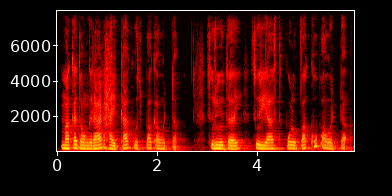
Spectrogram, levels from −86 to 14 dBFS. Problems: none marked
